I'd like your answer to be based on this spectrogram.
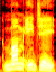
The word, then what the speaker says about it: Mom-G: We're Mom-G, pronounced Mom-E-G.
